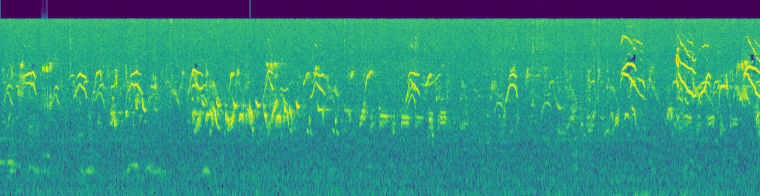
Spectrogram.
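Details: Begging common babbler young produce a rapid, crowded chatter of high twittering chirps, growing louder in the middle and again near the end, against steady outdoor background noise.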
